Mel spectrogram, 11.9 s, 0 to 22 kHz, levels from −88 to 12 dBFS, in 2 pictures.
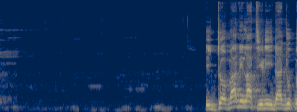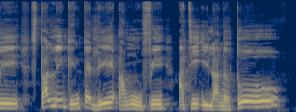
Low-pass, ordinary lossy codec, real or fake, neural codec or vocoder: none; none; real; none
